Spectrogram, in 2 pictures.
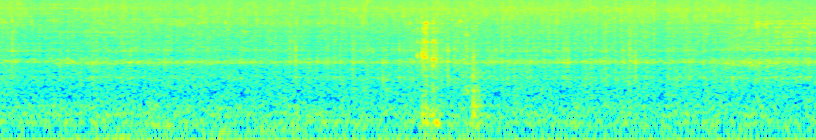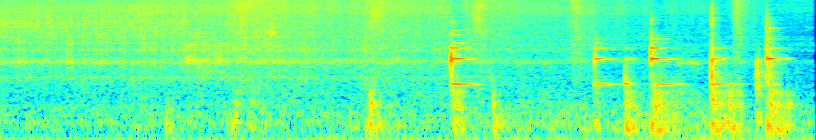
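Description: Barley, moong dal and coarse rice roasting dry in a pan give a soft steady sizzle for a long stretch, ending with sharp clinks and scrapes of a spoon stirring against the metal.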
